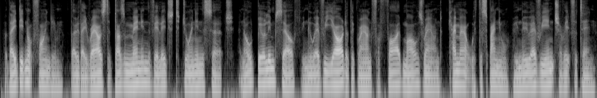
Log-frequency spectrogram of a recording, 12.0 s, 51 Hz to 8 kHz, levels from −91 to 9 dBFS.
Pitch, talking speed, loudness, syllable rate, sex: 90 Hz, 240 wpm, -20 LUFS, 5.3 syllables/s, male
